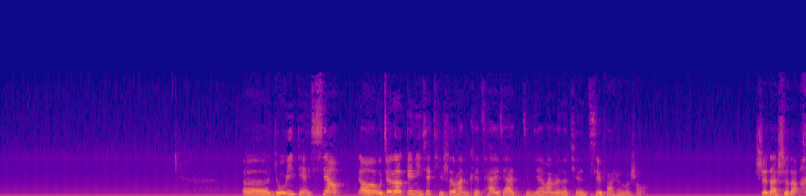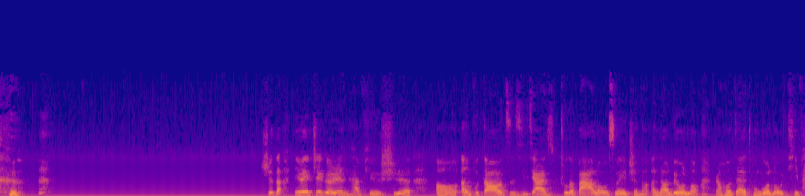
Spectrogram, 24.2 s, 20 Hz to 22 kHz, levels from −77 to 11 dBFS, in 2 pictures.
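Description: Mains buzz runs through the entire speech clip: sharp 60 Hz switching spikes with harmonics into the kilohertz range give a steady raspy buzz, roughly 20 dB below the voice.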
